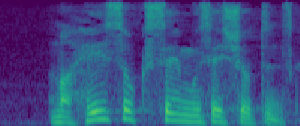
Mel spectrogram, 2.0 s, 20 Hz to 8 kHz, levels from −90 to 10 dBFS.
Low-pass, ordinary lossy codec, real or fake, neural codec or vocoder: 7.2 kHz; none; real; none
